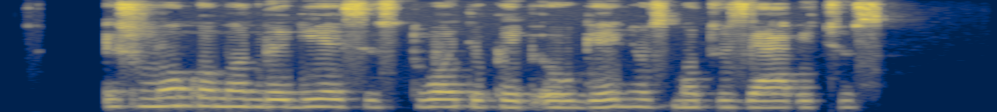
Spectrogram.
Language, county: Lithuanian, Kaunas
